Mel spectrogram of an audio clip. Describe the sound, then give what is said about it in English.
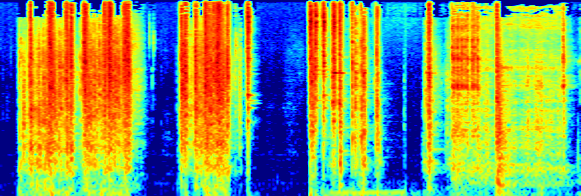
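Buttons on a control desk are hit rapidly, all of them, to try a code, making dense flurries of sharp plastic clicks in three or four loud bursts separated by brief pauses, with no voices. “Maybe you've got to hit all the buttons.”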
